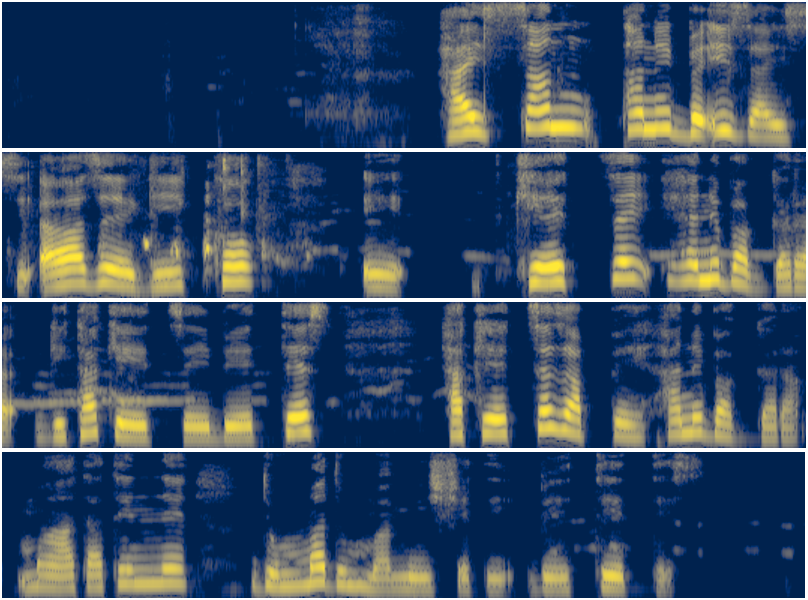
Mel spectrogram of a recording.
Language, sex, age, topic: Gamo, female, 25-35, government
